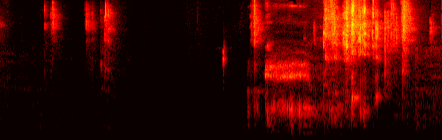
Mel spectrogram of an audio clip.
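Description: Five raid dice rattle and clatter across a table during a game of Arcs, a few soft clicks first, then a louder, busy tumble of dice settling close by.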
